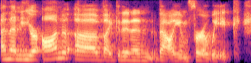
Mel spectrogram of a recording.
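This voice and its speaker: An animated woman with an American accent, medium-pitched and at a moderate pace. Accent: New Jersey, comes out at times. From New Jersey. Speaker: comedian. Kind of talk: casual chat. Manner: loud.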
